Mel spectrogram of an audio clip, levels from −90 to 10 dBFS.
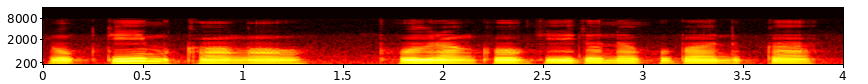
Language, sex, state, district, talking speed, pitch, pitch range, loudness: Garo, male, Meghalaya, South Garo Hills, 90 wpm, 120 Hz, 115-120 Hz, -15 LUFS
